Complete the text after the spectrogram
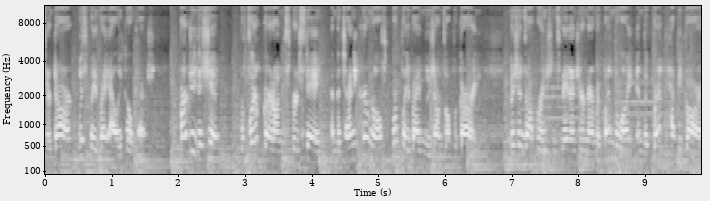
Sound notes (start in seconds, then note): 1.4 again, indignant; 1.8 taunting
